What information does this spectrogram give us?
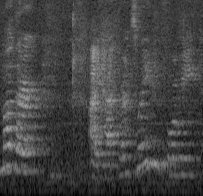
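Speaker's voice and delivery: ordinary delivery, nothing marked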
